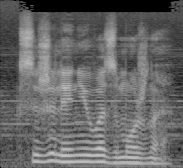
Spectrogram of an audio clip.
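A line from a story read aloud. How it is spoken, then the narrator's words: Weary. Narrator (Russian): устало произнес Вадим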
